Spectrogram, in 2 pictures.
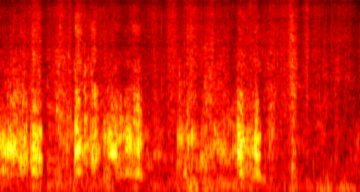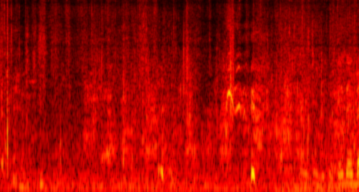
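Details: Italian and French mastiffs barking in a rapid burst of loud, repeated barks through the first four seconds, then quiet rustling and faint scattered sounds.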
